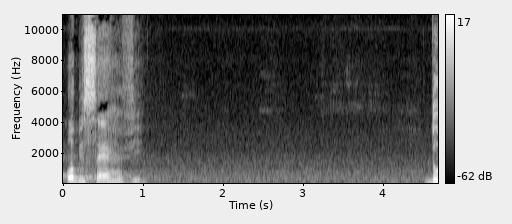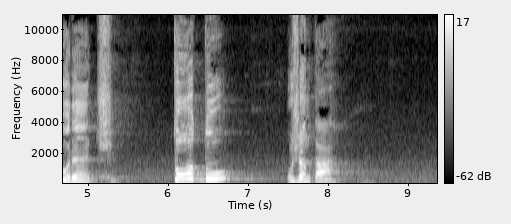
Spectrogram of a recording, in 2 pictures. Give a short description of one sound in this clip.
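A young man speaks with animation into a microphone, in short bursts with pauses.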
